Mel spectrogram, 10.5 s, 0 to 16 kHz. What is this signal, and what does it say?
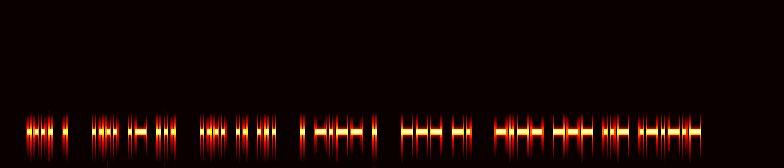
Morse code, heard as a keyed tone, about 25 wpm, 700 Hz. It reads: HE HAS HIS EYE ON YOU.
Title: Sentences from Top 1000 Words - Review Part 1 - 25wpm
